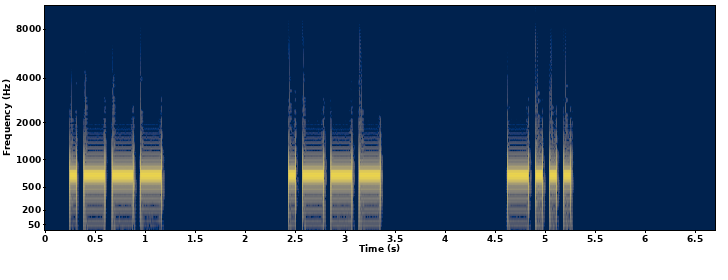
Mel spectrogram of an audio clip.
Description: Morse code, heard as a keyed tone, about 17 wpm, spaced as for 6 wpm, 700 Hz. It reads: JJB
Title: USA Call Signs - 6 Characters - 6x Character Spacing - 17wpm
